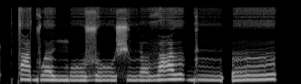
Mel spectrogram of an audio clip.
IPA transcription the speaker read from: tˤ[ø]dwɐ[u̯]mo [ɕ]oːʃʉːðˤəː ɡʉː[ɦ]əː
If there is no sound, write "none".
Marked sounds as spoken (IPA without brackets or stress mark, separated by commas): e, y̯, z, ʔ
